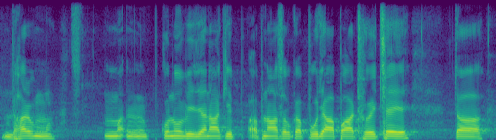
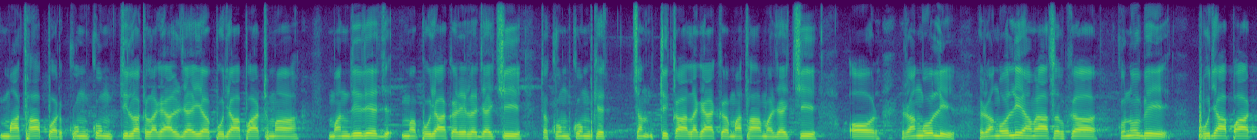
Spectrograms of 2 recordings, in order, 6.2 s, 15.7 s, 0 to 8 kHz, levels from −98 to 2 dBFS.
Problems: background sounds at intervals, background conversations at intervals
